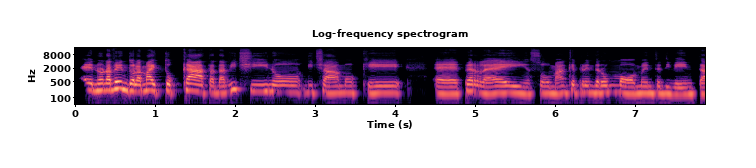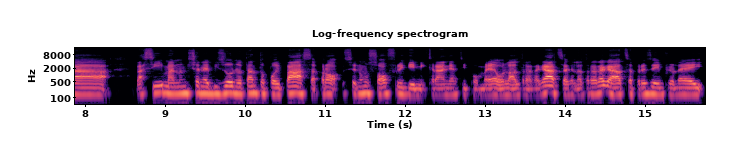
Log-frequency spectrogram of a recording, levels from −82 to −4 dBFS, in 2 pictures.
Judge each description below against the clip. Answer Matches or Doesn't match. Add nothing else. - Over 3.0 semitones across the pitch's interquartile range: Doesn't match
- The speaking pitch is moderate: Matches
